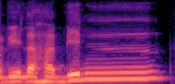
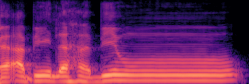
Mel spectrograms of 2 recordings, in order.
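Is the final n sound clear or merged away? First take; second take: clear; merged. First: The word ends with a clear n sound. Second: The n sound disappears into a nasal sound. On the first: The speaker calls it wrong. "Je ne dis pas abi lahabin" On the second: The speaker calls it right. "Le noun, il disparaît"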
